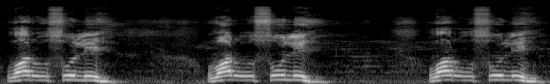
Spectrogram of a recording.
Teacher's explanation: جہاں پر یہ نشان آ جائے وہاں وقف لازمی ہوتا ہے، لازمی کرنا ہوتا ہے. تو یہ وقف کی صورت میں ہا ساکن ہو جائے گا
